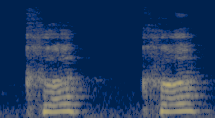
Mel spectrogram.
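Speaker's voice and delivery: high, halting stutter of shock; sputtering. A narrator's reading. Ryan sees a dinosaur beside Lassie, high shocked sputter. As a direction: sputter in high broken syllables. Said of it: "he sputtered".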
